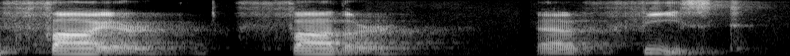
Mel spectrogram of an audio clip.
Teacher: produce the sound as in fire father feast the initial sound you're going to be using the upper teeth and the bottom lips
